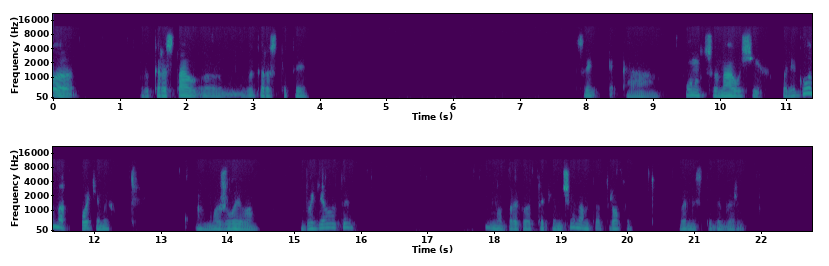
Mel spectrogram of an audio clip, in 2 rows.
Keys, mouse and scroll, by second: 0.0 click, 0.7 click, 1.1 shift+click, 2.3 click, 10.2 shift+middle click, 13.2 click, 14.5 click, 15.3 click, 16.0 shift+click, 16.8 shift+click, 17.7 shift+click, 18.2 shift+click, 18.5 shift+click, 19.8 click, 20.6 click, 22.4 shift+middle click.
